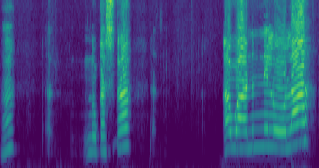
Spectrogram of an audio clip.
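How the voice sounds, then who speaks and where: A woman's voice: high voice, takes it slowly, pushed and bright, dry recording, clean studio sound, full character voice. A woman playing an anxious, dutiful young grandchild in a radio drama, with a questioning manner and a northern Philippine accent. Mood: alarmed.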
